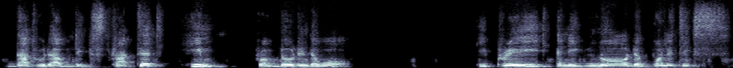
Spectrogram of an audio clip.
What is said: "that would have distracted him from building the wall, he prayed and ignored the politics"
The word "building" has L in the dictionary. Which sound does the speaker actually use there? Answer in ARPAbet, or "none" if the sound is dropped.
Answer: L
